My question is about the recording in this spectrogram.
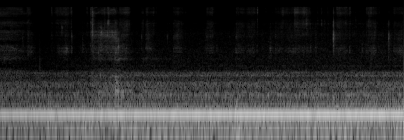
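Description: Cartridge razor scraping through shaving cream and stubble on the sideburn and cheek in short irregular strokes, over a steady low hum.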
